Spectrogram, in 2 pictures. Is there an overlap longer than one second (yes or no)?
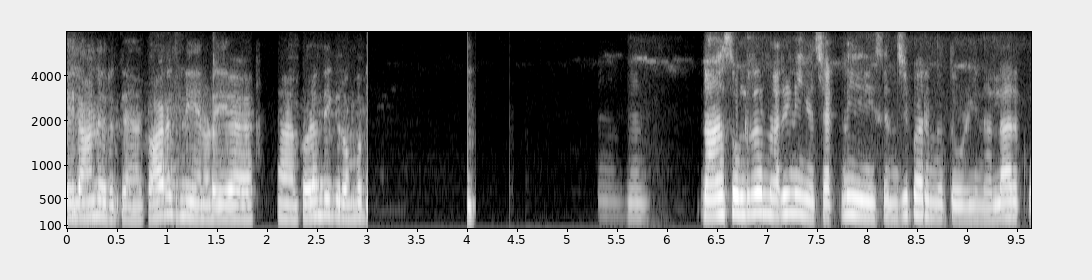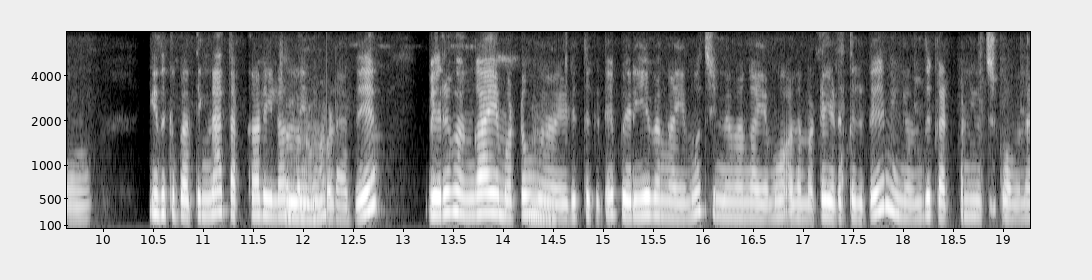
no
